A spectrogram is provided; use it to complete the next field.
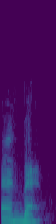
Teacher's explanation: most American English speakers do not pronounce the D in handbag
